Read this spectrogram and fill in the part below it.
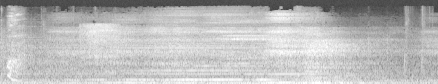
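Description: A deep magical rumble swells and fades.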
